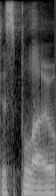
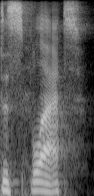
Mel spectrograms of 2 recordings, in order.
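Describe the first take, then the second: First: The name ends on an open o vowel. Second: The name ends with a clear t sound. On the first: The speaker calls it right. "It's probably Desplo or something like that" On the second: The speaker calls it wrong. "That's probably not how you say it"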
